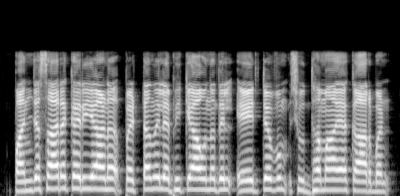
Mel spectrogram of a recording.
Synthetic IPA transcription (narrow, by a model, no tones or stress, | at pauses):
pɐɲd͡ʑɐsaːɾɐkːɐɾijaːɳɨpe̞ʈːɐnːɨle̞bʱikʲːaːʋunːɐðile̞ːtːɐʋumɕud̪ʱːɐmaːjɐkaːrbɐɳ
